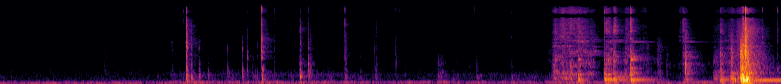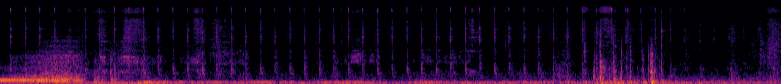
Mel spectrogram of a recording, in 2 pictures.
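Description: Kitchen handling noises: scattered clicks and clatter of utensils and crockery, with one loud knock about eleven seconds in followed by a short hum.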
